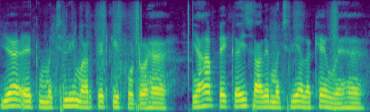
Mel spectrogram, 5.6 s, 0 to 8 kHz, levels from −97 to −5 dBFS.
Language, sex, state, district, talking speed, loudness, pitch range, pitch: Hindi, male, Jharkhand, Palamu, 160 wpm, -15 LUFS, 135-155 Hz, 145 Hz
